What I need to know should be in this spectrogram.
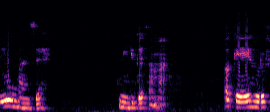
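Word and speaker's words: لمزة: Lumazatil lumazah, bukan lumazat tapi lumazah.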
